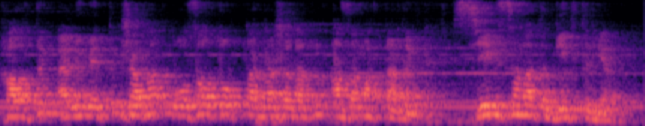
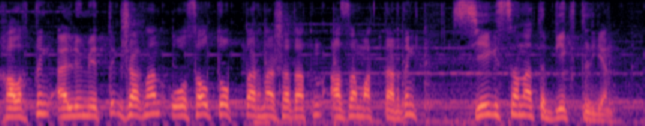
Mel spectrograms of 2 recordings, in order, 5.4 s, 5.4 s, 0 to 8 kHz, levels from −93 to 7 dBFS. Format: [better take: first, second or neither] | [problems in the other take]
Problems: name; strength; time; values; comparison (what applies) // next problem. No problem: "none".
second | room echo; dies away in 0.9 s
